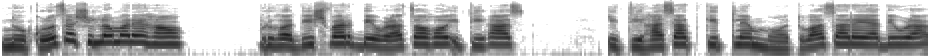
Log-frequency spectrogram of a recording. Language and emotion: Goan Konkani, surprised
